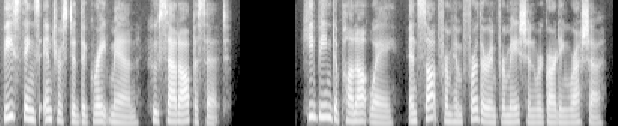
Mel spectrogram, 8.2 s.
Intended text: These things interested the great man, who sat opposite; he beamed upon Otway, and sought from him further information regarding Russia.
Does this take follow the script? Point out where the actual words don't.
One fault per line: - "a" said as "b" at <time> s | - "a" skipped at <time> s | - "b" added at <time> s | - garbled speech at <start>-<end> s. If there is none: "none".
none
